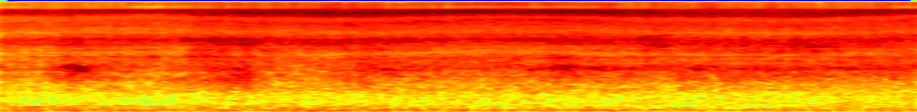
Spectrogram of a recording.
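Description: Steady spray of water from a hose over a Clematis armandii 'Apple Blossom' in a garden, a loud, continuous hiss without a break.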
